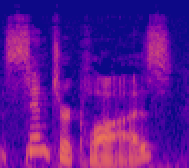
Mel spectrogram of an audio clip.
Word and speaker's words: Sinterklaas: name Santa Claus was derived from the Dutch Sinterklaas which the that's the pronunciation of Sant Saint Nicholas it says here the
